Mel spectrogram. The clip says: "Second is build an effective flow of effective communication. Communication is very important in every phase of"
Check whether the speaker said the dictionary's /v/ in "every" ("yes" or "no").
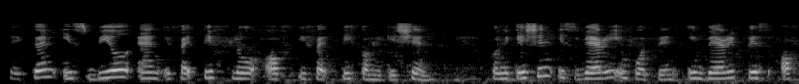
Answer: no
